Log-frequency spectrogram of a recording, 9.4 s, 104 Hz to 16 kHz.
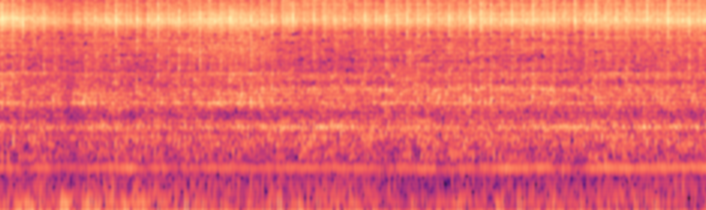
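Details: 2006-2007 VW SpaceFox engine with a strange noise: idle carries an uneven tapping of roughly three or four beats a second over a faint steady hum; abnormal engine noise at idle, cause unclear.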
